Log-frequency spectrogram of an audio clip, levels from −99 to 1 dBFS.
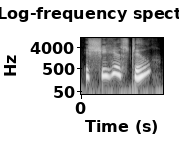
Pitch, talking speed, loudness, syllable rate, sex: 260 Hz, 195 wpm, -16 LUFS, 5.1 syllables/s, female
